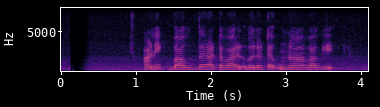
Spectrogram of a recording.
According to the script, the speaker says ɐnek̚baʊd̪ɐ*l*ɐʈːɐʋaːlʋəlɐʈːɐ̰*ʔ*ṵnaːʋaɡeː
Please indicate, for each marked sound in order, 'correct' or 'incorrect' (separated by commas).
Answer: incorrect, correct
